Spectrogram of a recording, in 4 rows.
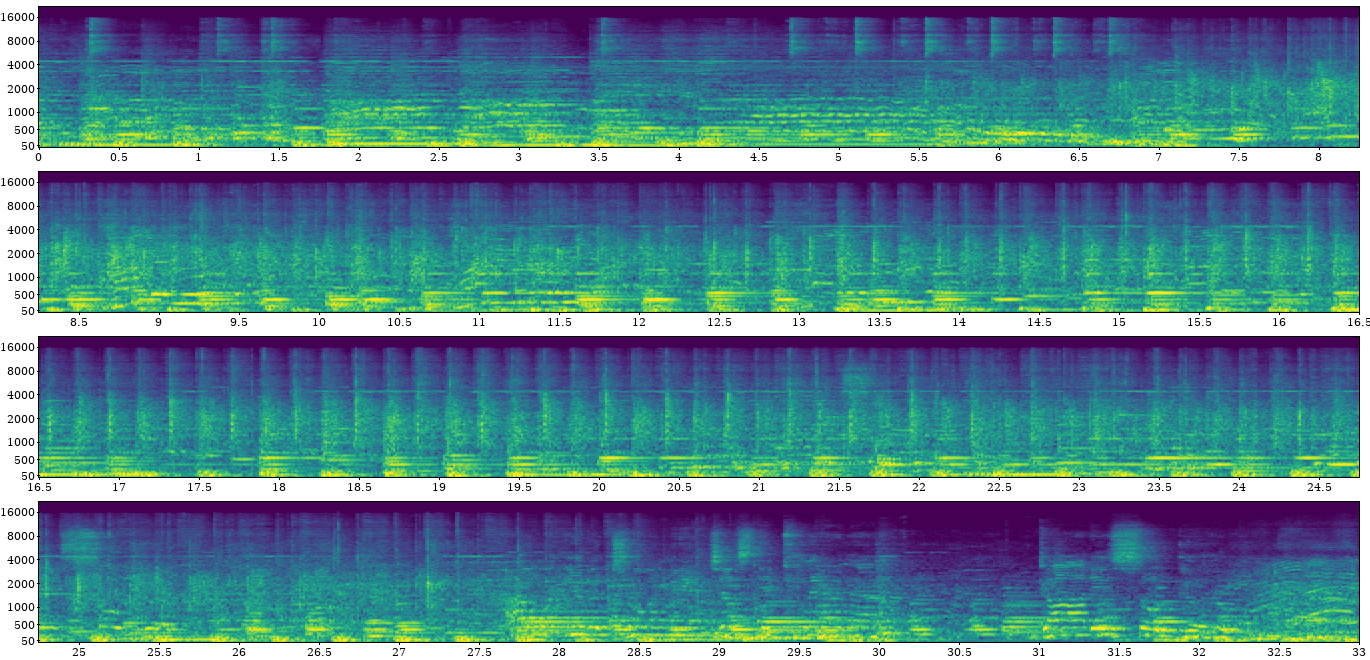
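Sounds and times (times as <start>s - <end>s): fast percussive beat: 0.0s - 30.2s
bass: 0.0s - 30.4s, 31.0s - 33.0s
keyboard chords: 0.0s - 33.0s.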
